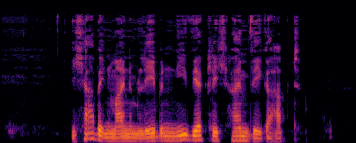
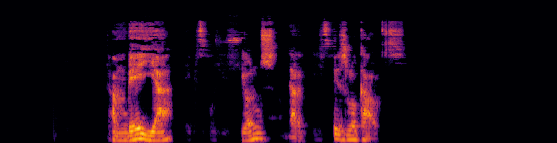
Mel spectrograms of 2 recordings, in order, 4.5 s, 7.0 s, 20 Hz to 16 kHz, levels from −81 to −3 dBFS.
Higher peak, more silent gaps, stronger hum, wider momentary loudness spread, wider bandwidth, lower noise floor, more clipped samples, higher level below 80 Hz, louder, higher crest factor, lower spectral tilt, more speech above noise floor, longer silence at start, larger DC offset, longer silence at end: second, -10 dBFS vs 0 dBFS; neither; neither; second, 11 LU vs 14 LU; first, 11.5 kHz vs 9.6 kHz; second, -65 dBFS vs under -90 dBFS; neither; about the same, -52 dBFS vs -52 dBFS; second, -28 LUFS vs -20 LUFS; second, 18 dB vs 24 dB; about the same, -5 dB/octave vs -4 dB/octave; second, 38 dB vs over 70 dB; second, 0.9 s vs 1.35 s; neither; second, 0.7 s vs 1.95 s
